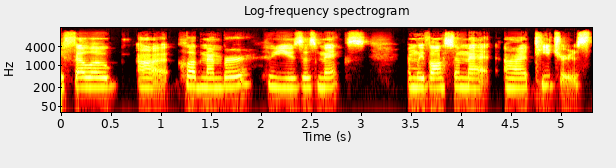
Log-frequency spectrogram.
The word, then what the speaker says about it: Mx: which is MX it's it's pronounced mix this site says it may be pronounced schwa which I have never heard ever just pronounce it mix it's an honorific much like mr.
